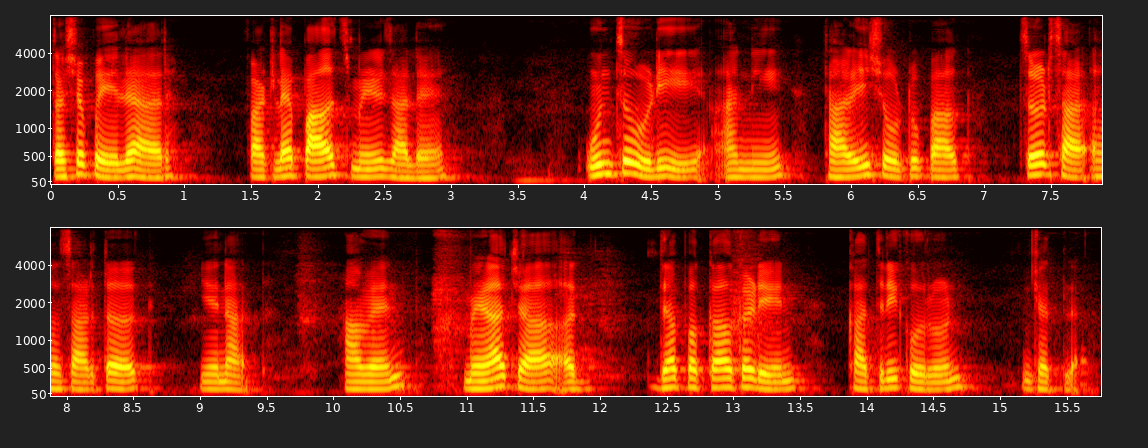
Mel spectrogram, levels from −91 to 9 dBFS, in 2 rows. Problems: none marked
